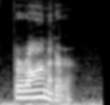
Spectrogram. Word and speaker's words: barometer: when it's a suffix barometer you really need to go up in pitch on that o and make it a short o barometer so it is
